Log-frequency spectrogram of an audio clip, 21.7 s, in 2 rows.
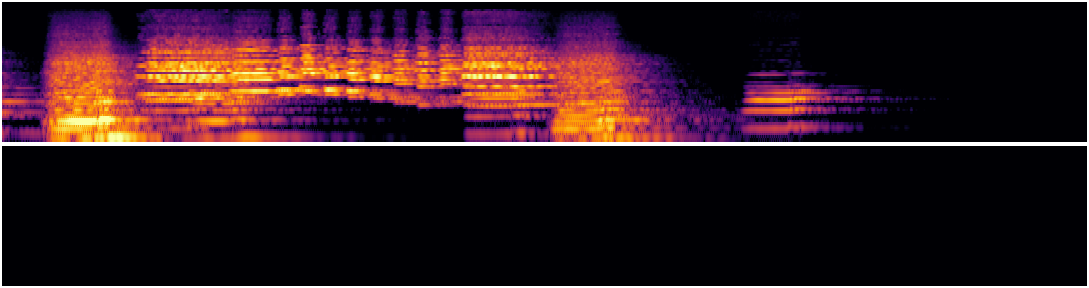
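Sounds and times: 
concerto music: 0:00.0 - 0:06.7.

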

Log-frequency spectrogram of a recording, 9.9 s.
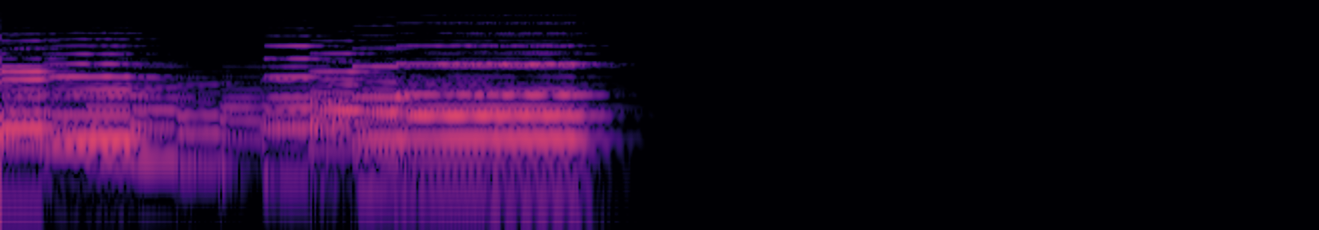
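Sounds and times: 
short piece for wind quartet in B flat: 0:00.0 - 0:04.6.

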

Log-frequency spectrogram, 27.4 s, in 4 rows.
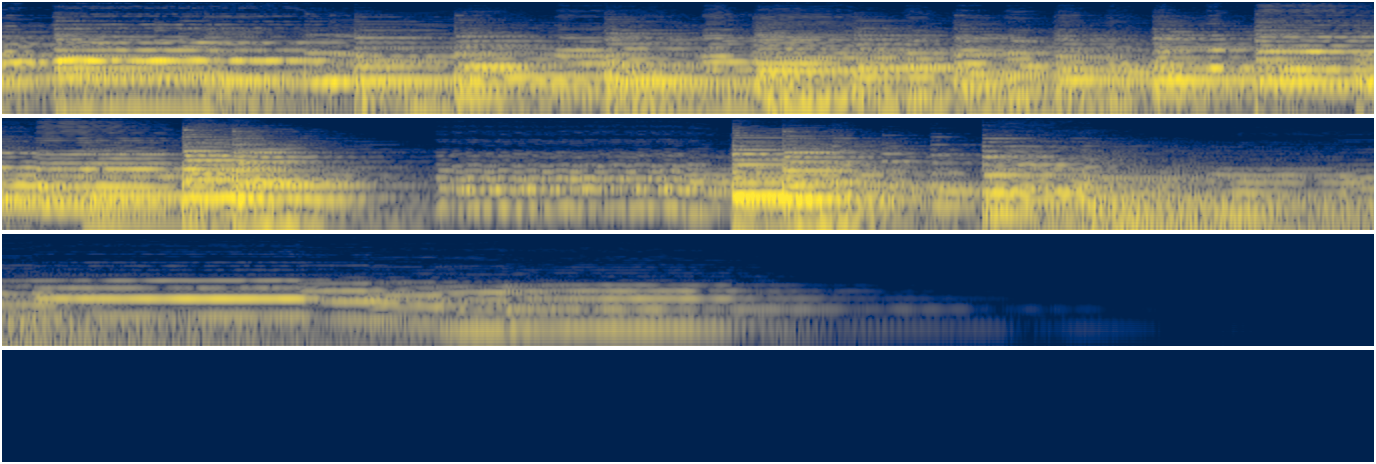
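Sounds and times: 
solo piano allegro: 0:00.0 - 0:09.0, 0:10.3 - 0:17.2.

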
